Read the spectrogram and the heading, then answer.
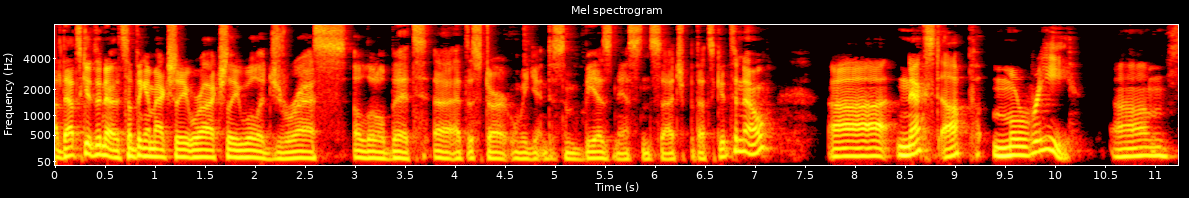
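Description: A man's voice: lowish voice, moderate pace, a little mellow. A man hosting and running a tabletop roleplaying game, chatting loosely with many fillers and restarts. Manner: rambling, many fillers, laughs at own jokes. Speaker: game master. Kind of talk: casual chat opening a tabletop game stream.

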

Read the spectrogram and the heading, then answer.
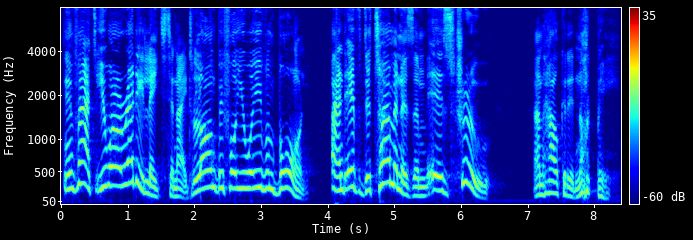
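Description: A forceful philosophy professor, super emphatic and blunt, voice goes all over, audio drama. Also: medium pitch, big pitch swings, unhurried. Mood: grandly assured. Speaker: actor playing a professor.

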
